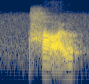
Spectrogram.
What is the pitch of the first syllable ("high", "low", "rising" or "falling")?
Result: low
